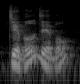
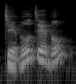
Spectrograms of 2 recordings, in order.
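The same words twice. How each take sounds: The two takes are said the same way.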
